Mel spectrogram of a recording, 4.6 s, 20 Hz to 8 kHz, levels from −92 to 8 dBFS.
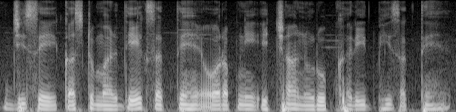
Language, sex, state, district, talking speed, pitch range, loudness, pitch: Hindi, male, Uttar Pradesh, Lalitpur, 170 wpm, 105-115 Hz, -14 LUFS, 110 Hz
